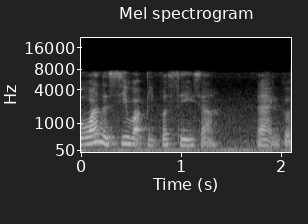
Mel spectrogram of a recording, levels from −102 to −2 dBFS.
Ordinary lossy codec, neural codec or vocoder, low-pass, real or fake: Opus, 24 kbps; none; 7.2 kHz; real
